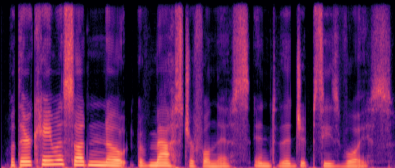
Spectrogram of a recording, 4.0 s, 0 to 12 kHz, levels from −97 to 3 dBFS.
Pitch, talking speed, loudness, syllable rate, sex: 205 Hz, 180 wpm, -18 LUFS, 5.4 syllables/s, female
